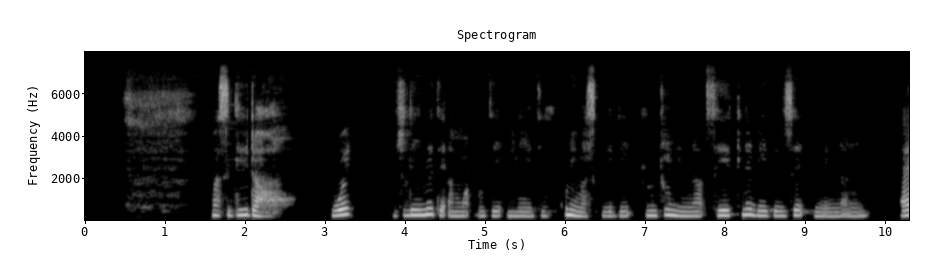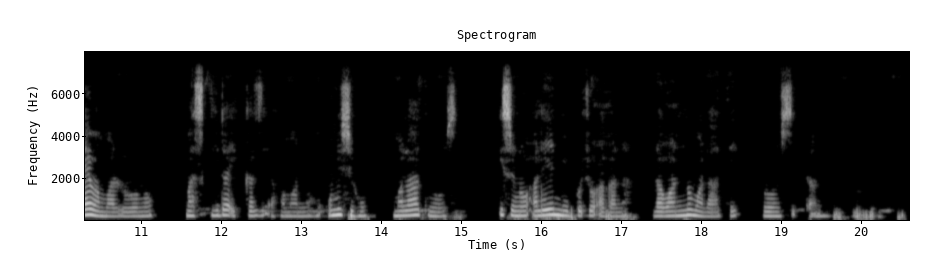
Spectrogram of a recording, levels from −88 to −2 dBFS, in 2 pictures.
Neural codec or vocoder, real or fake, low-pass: none; real; 7.2 kHz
